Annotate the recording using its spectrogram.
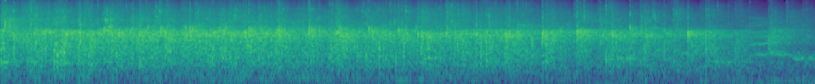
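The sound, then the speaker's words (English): A concert audience applauds the choir, folk orchestra and volunteers steadily, a dense wash of many hands clapping at fairly loud, even volume that gradually thins and softens toward the end. “So a round of applause for all of you.”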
